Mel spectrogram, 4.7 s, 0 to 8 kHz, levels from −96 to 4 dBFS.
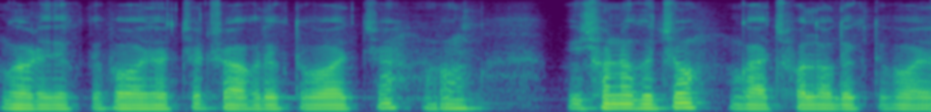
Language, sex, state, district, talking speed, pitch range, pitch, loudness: Bengali, male, West Bengal, Paschim Medinipur, 195 wpm, 100-115 Hz, 105 Hz, -21 LUFS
